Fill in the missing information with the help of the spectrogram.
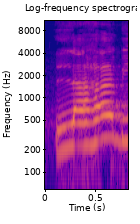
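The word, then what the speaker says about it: لهب: لام زبر لا، ہا زبر ہا، لہا. با واو دو زیر، بیوں بیوں. کیا پڑھیں گے؟ لہبیوں لہبیوں. تبت یدا ابی لہبیوں.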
